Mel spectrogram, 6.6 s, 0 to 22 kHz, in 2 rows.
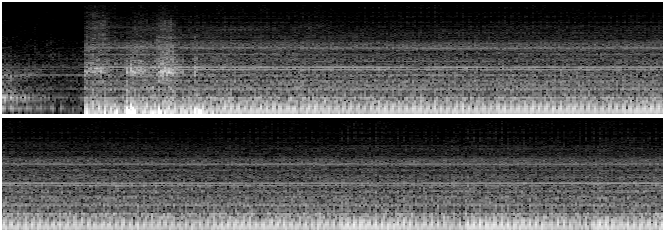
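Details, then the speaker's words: DJI Phantom 4 Pro Plus remote controller with built-in screen, just booted: steady low hum with a few fixed tones, unchanging; its built-in cooling fan running, loud but normal. "The remote controller of the DJI Phantom 4 Pro Plus is pretty loud and noisy."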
